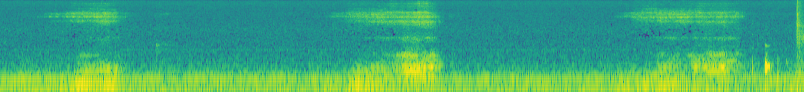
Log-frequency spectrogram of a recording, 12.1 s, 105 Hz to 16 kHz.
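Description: Three soft, rattling snores about four seconds apart, roughly 15 a minute, with a hissing breath between them. Ordinary snoring.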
